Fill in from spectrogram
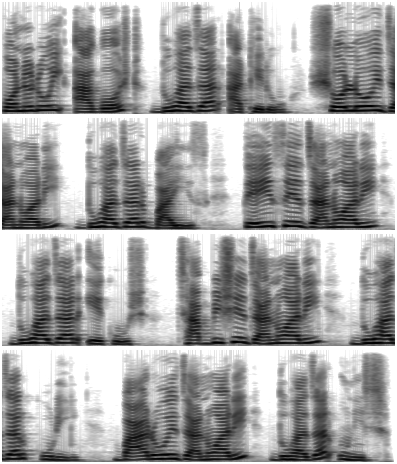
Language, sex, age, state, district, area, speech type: Bengali, female, 30-45, West Bengal, North 24 Parganas, rural, spontaneous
